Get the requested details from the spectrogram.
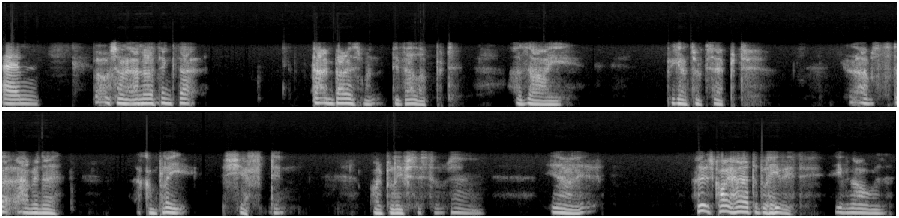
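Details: Man with aphasia/dysphasia affecting speech and language, including reading, after his second stroke; aphasia after stroke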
